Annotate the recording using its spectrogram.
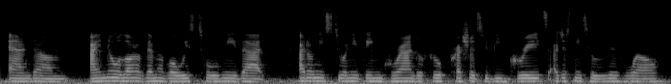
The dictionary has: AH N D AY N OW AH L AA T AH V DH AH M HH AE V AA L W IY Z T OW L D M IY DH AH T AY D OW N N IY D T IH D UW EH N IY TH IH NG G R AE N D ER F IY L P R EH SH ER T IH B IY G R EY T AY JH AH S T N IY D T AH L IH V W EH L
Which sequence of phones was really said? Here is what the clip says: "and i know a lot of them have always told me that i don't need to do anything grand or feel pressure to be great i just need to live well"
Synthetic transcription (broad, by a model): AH N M AY N OW AH L AA T AH V DH AH M HH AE V AA L W IY Z T OW L D M IY DH AH T AY D OW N N IY D T IH D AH EH N IY TH IH NG G R AE N D ER F IY L P R EH SH ER T IH B IY G R EY T AY JH AH S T N IY D T AH L IH V W EH L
